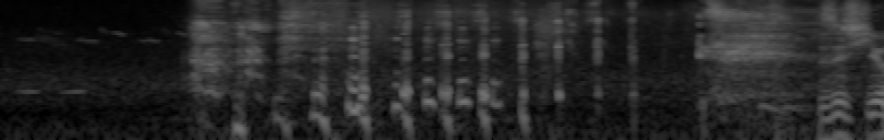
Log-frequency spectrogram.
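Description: A man laughs heartily close by.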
